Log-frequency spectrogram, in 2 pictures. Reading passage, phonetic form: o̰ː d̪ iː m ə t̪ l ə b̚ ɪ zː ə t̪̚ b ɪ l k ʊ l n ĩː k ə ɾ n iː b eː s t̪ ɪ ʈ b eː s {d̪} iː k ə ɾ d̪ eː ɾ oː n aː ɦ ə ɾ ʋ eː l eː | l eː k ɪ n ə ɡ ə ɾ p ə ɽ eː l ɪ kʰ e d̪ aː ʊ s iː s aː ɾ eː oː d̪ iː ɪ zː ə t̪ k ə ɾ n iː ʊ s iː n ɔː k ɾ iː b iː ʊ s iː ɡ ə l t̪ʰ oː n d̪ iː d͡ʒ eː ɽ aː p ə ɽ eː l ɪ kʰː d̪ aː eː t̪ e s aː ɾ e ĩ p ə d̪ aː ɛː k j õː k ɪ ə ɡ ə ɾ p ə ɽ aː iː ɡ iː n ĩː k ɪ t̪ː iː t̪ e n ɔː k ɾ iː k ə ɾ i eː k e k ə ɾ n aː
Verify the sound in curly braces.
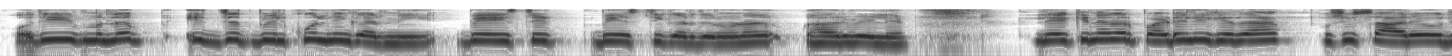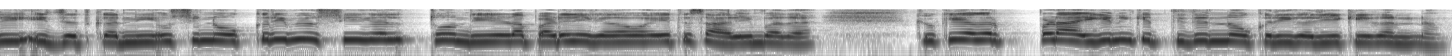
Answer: incorrect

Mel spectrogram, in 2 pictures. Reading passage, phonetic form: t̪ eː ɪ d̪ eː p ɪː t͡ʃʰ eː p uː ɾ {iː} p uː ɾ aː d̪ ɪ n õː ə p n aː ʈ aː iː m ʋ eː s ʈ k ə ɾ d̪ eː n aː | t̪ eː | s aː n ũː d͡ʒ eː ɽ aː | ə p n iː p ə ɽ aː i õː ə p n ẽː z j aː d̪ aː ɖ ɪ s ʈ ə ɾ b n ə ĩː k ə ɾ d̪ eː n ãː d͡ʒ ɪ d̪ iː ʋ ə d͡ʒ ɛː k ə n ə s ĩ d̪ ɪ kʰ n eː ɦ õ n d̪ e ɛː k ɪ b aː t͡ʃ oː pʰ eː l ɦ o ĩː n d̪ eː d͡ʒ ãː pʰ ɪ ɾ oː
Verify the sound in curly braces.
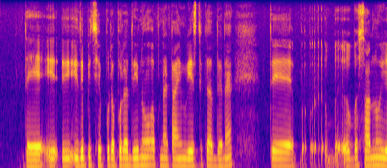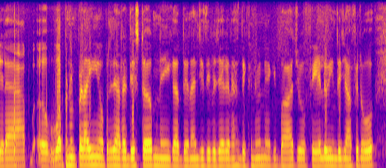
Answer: incorrect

